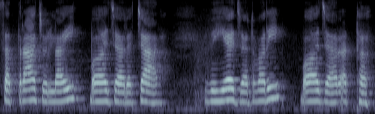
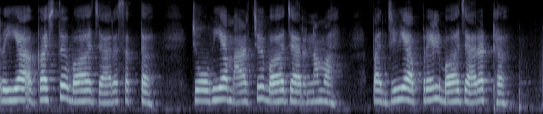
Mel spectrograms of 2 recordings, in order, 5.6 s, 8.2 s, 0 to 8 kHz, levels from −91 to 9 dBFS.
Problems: none marked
